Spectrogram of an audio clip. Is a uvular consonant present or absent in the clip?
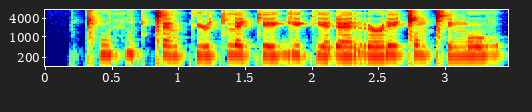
absent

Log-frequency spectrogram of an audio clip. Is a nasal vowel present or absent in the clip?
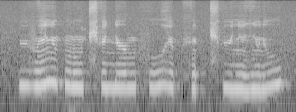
present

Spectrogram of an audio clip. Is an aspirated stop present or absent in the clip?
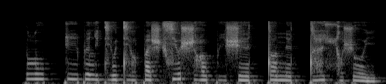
absent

